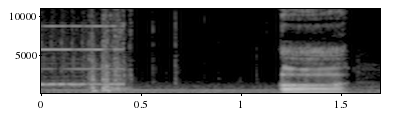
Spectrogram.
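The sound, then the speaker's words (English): A hospital telephone gives a short burst of ringing that fades out, then after a brief pause a voice speaks a quick word. “you pick up that phone. You can do the explaining from now on.”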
